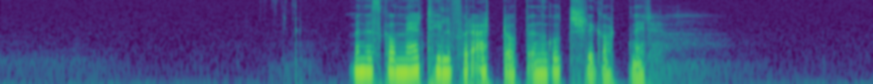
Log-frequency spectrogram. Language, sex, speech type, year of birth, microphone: Norwegian, female, read, 1982, Sennheiser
